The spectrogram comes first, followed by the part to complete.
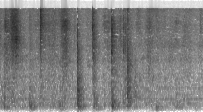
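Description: A wet Jack Russell terrier rubbing her head and body along a cloth towel to dry herself after a bath: about ten short, irregular scuffs and snuffles of fur and nose against the cloth.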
